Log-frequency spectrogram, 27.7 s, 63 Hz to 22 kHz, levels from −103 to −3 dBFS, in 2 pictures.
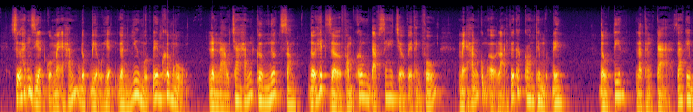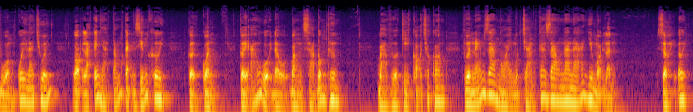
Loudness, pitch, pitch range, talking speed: -19 LUFS, 115 Hz, 100-140 Hz, 205 wpm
